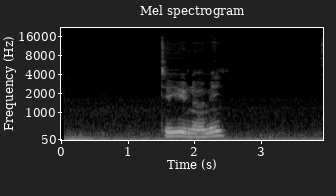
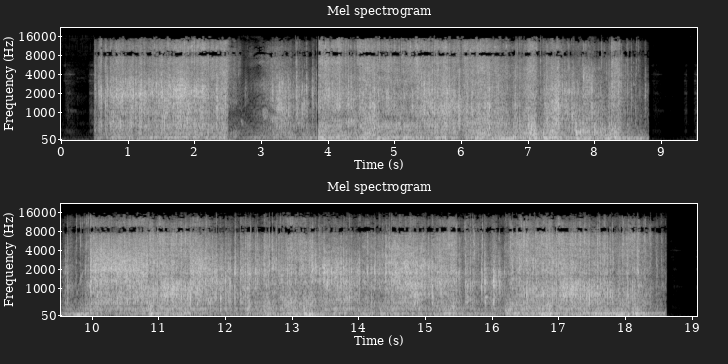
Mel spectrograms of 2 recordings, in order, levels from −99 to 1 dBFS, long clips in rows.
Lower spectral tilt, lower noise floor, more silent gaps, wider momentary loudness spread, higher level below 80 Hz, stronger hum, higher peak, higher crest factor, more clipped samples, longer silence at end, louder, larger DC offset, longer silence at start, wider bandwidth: first, -8 dB/octave vs -1.5 dB/octave; second, -61 dBFS vs -82 dBFS; neither; first, 23 LU vs 8 LU; second, -62 dBFS vs -38 dBFS; neither; second, -28 dBFS vs -2 dBFS; about the same, 16 dB vs 18 dB; neither; second, 0 s vs 0.45 s; second, -40 LUFS vs -18 LUFS; neither; second, 0.05 s vs 0.5 s; about the same, 15.5 kHz vs 16 kHz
